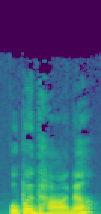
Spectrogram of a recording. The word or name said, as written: Upadhana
